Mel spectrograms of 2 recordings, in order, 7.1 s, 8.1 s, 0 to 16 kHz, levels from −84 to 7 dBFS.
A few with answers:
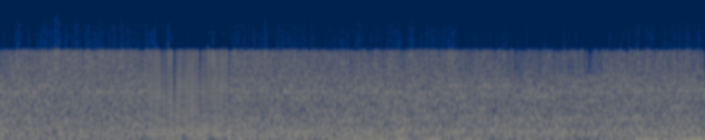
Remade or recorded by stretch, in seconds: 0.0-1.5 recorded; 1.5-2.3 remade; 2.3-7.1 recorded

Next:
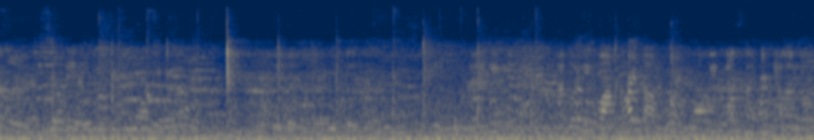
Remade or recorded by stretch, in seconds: 0.0-2.2 recorded; 2.2-4.0 remade; 4.0-6.9 recorded; 6.9-8.1 remade

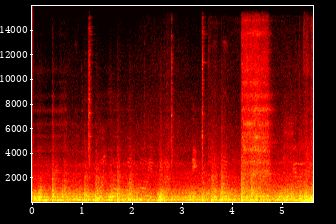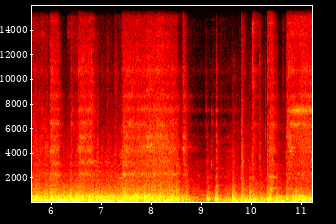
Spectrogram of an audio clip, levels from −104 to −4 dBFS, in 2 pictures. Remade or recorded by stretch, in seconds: 0.0-0.7 remade; 0.7-8.8 recorded; 8.8-9.6 remade; 9.6-11.2 recorded

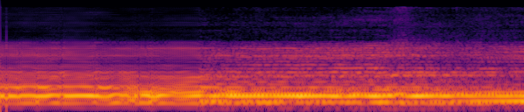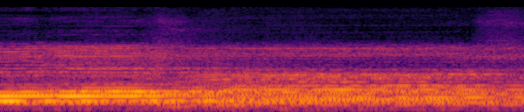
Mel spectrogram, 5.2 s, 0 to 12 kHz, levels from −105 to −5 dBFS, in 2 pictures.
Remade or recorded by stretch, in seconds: 0.0-1.0 remade; 1.0-5.2 recorded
